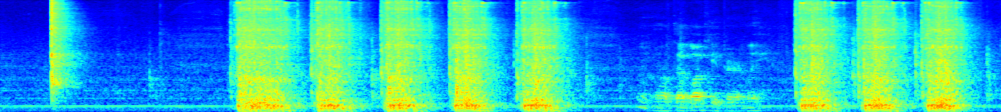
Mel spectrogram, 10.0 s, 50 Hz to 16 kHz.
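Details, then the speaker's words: Stihl MS180C chainsaw on full choke, repeated short whirring pull-cord strokes with no firing between pulls; spark plug pulled shows it probably isn't getting fuel, carburetor fault suspected, later fixed by replacing the carburetor after a rebuild kit failed. "i don't think it is um so it is probably the carburetor issue um it did kind of kick for me there"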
